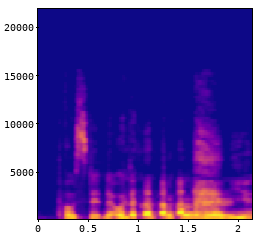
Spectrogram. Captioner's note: laughter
